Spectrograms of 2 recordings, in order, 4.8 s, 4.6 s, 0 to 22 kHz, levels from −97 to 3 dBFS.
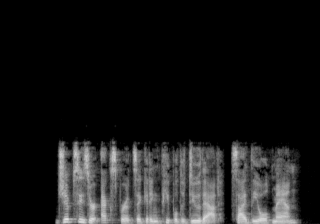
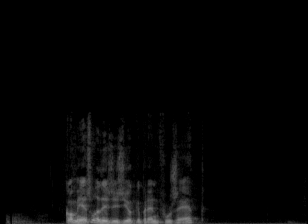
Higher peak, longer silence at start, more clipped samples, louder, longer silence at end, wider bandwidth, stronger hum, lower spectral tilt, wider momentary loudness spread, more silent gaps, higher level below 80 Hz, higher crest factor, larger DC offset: first, -2 dBFS vs -30 dBFS; first, 0.85 s vs 0.1 s; neither; first, -17 LUFS vs -46 LUFS; second, 0.35 s vs 1.7 s; second, 8.4 kHz vs 11 kHz; neither; second, -3 dB/octave vs -6 dB/octave; second, 6 LU vs 9 LU; neither; first, -64 dBFS vs -74 dBFS; about the same, 16 dB vs 18 dB; neither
